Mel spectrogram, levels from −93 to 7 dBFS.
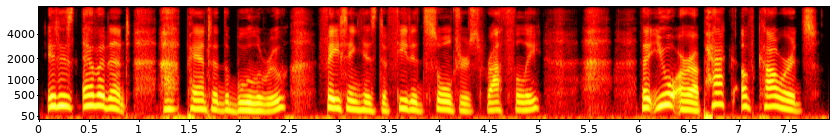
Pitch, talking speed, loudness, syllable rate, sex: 185 Hz, 135 wpm, -17 LUFS, 5.5 syllables/s, female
